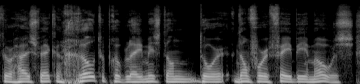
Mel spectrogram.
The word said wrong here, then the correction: VMBO'ers: Zeg ik dat goed? VMBO'ers, hè?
